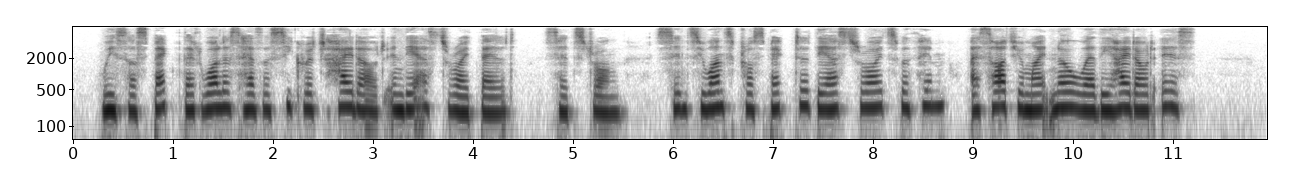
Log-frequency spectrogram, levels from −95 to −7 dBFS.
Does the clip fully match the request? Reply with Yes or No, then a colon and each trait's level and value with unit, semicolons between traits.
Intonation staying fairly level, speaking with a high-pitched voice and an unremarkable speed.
Yes: narrow, 1.9 semitones; high, 210 Hz; average, 165 wpm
